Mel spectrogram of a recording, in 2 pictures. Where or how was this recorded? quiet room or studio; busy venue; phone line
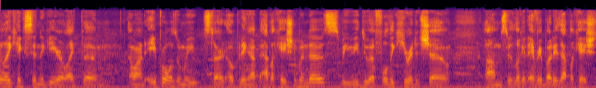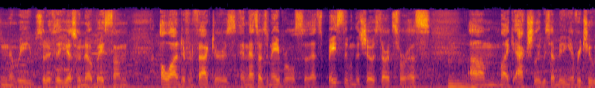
busy venue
